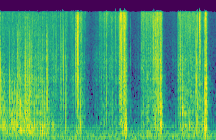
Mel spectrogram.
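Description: Long red nails and fingertips scratch and rub across the brown and gold patterned woven upholstery of a padded fabric chair. Dry, bright scraping and rustling strokes come in quick bursts. Several sharper swipes stand out between softer, quieter rubbing.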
